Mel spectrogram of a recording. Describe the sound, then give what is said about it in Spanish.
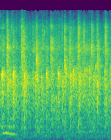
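Audience applause: a dense, steady patter of many hands clapping at once, bright and sustained for a couple of seconds with no pauses, a faint voice murmuring underneath. “Un aplauso para este nuevo podcast.”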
